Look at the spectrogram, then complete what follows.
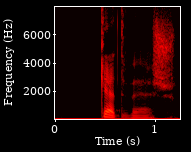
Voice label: "kedves", Hungarian; szavak es kifejezesek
